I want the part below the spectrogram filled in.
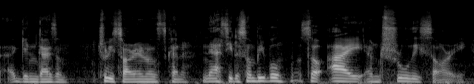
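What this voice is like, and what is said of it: Congested, stuffy-nosed voice. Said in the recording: “I'm sorry if I sound really congested.”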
